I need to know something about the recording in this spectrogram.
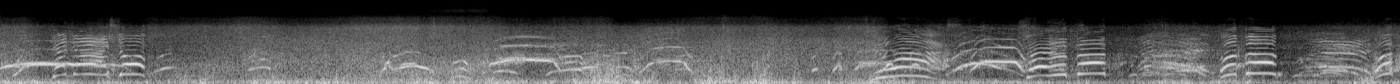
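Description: Rushing whitewater of a rapid around an inflatable raft, with wind buffeting the microphone. Over it, rafters give repeated short, high shouts and whoops, bunched near the start and again in the second half.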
